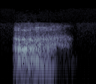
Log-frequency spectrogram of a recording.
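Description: A person imitates a groan of weary disgust: one rough, breathy vocal sound that swells quickly, holds for about a second, then trails off. It is loud and alone, with no other talk.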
